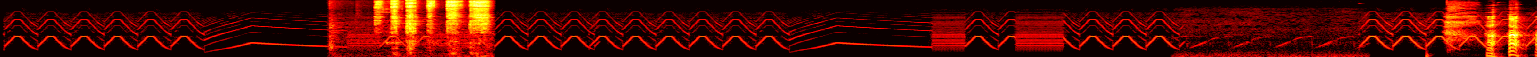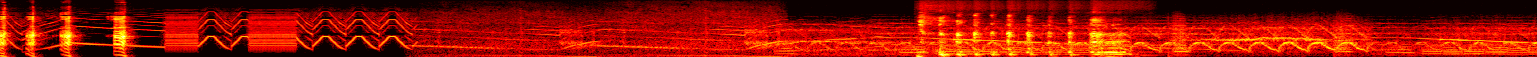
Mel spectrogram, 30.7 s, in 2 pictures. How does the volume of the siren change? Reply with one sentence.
The loudness of the siren goes up.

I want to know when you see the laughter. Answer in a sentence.
You can hear the laughter from 3.2 to 5.0 s, from 14.2 to 16.7 s and from 24.5 to 26.8 s.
